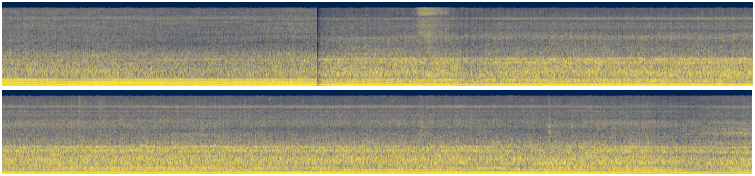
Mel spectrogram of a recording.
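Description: Steady drone of a turboprop airliner's engines and propellers heard from inside the passenger cabin: a strong low hum with a few steady tones over it. A brief dip with a click about six seconds in.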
